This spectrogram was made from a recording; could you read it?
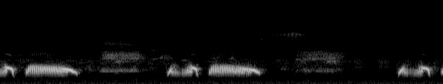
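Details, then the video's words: Spotted dove kept as a decoy, cooing vigorously in 'gáy sung' style while being trained with kích bổi: repeated phrases of a quick double note and a sustained deep coo, about every two seconds. Softer raspy higher sounds fill the gaps. "Chim Cu Mồi Gáy Sung"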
